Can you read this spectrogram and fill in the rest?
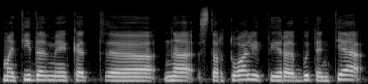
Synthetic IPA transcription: mɐt̪ʲiːd̪ɐmʲɪkɐt̪nɐst̪ɐrt̪uɔlʲɛɪt̪ɐɪiːɾɐbuːt̪ʲɛnt̪t̪ʲiɛ

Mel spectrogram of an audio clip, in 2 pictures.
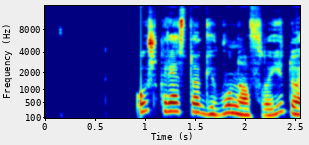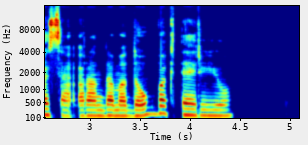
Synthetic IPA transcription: ʊʃkɾʲɛst̪oːɡʲiʋuːnoːflˠʊɪd̪uɔsʲɛɾɐnd̪ɐmɐd̪ɒʊk̚bɐkt̪ʲɛɾʲɪjuː

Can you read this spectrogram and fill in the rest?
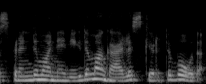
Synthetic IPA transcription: sʲpʲɾʲɛnʲd̪ʲɪmoːnʲɛʋʲiːɡd̪ʲɪmɐɡɑːlʲɪsʲkʲɪɾʲt̪ʲɪboʊd̪ɐ̰

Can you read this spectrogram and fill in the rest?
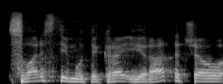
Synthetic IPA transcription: sʋaɾʲst̪imut̪ekɾajiɾat̪ɐt͡ʃaw

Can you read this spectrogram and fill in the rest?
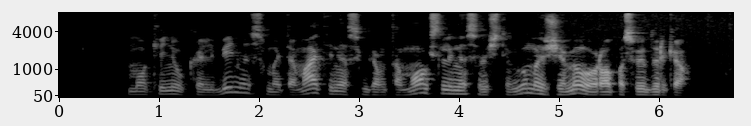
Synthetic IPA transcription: moːkʲɪnʲuːkʰɐlʲbʲɪnʲɪsmɐt̪ʲɛmɑːt̪ʲɪnʲɪsɡɐmt̪ɐmoːksʲlʲɪnʲɪsɾʲɪʃʲt̪ʲɪŋɡʊmɐs̬ʒʲɛmʲʊɛʊɾɔpoːsʋʲɪd̪ʊɾʲkʲoː

